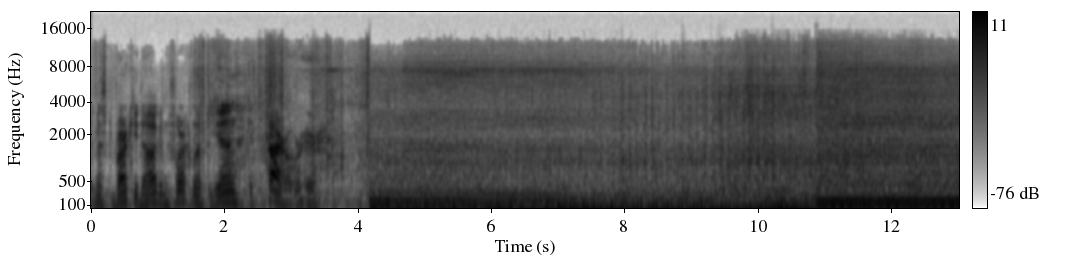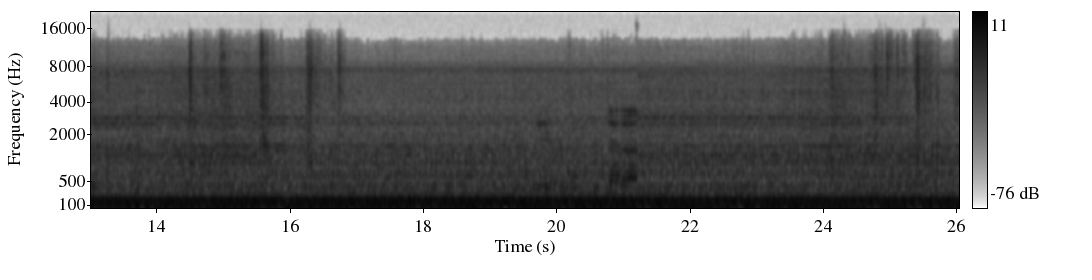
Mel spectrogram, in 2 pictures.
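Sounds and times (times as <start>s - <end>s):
forklift engine running: 3.4s - 26.0s.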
